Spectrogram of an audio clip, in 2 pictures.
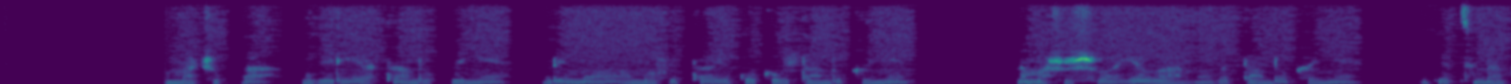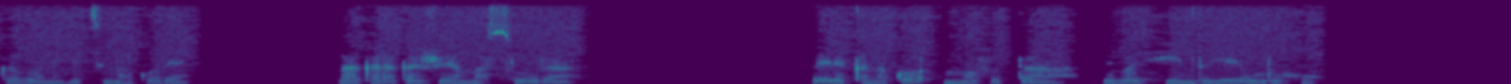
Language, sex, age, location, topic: Kinyarwanda, female, 18-24, Huye, health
